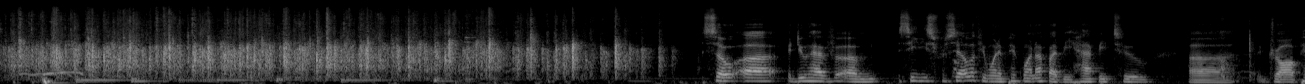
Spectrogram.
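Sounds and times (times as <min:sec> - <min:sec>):
audience applause: 0:00.0 - 0:06.8
speech: 0:07.1 - 0:13.0.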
